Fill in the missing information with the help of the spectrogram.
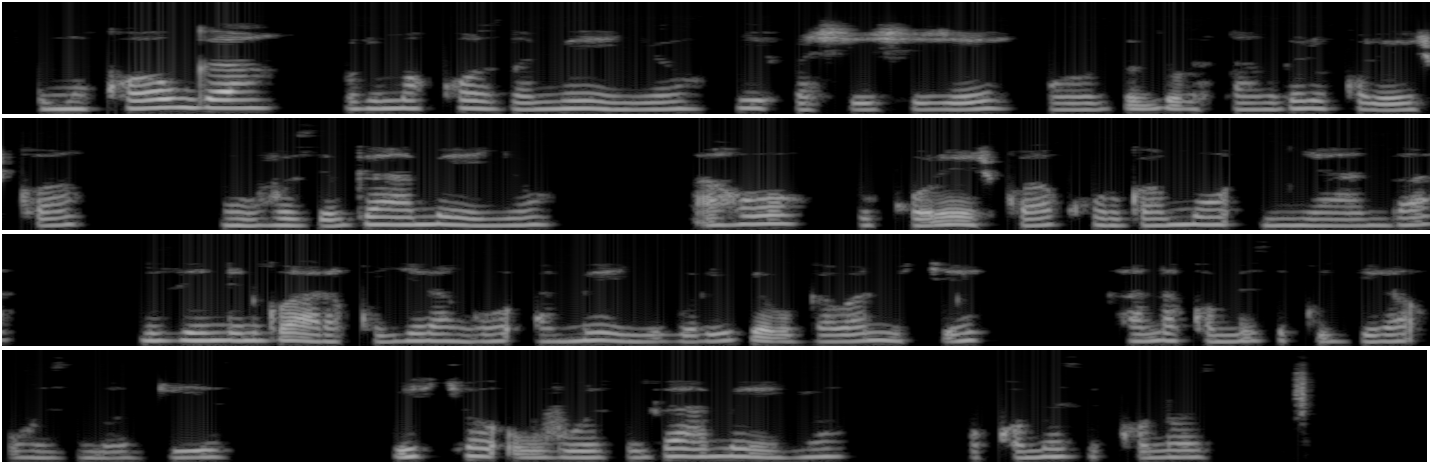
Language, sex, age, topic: Kinyarwanda, female, 18-24, health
